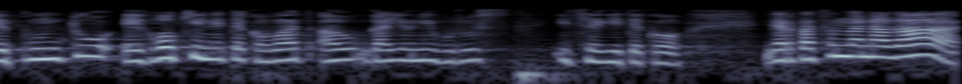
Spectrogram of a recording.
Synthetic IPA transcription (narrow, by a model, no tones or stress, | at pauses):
epunt̪uʔe̞ɣ̞o̞kie̞ne̞t̪ako̞β̞at̪ʰawɣajo̞niβ̞uɾusit͡se̞ɣ̞it̪e̞ko̞ | ɡe̞ɾt̪at͡se̞nd̪enaða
